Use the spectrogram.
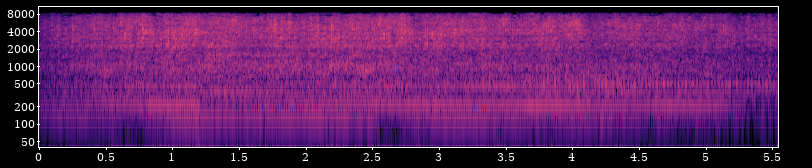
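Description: A propeller airplane engine drones steadily in flight, a loud, continuous buzzing hum with a low tonal whine that holds nearly constant throughout, unbroken, with no voices. The plane is flying about 500 meters above the ground in poor November weather, navigating along the Sázava River toward Prague's Huchle racetrack.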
